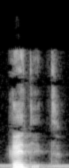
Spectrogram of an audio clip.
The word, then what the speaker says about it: Reddit: For those of you who use Reddit, Reddit in German is Reddit. Reddit. The only difference is that you actually have to roll your R.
